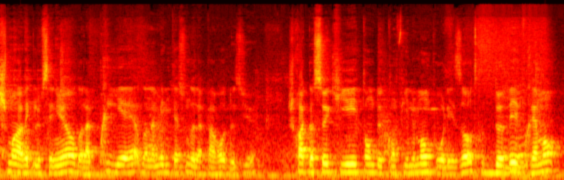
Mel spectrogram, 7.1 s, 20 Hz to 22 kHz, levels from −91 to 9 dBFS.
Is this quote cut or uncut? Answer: uncut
